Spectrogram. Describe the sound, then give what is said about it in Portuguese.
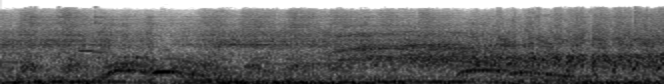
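People scream and whoop on a roller coaster, played back from a video, with a few wavering high yells rising and falling over a loud, continuous din of crowd noise. “os gritinhos que tava a gritaria antes, que é a morte, a gritaria da morte. Tem um grito de montanha russa ali.”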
